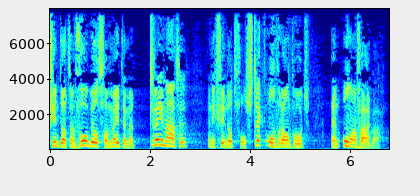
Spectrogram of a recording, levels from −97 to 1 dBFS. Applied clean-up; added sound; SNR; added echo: none; none; none; none.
